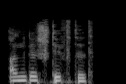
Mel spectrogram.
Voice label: "angestiftet", German; adjectives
